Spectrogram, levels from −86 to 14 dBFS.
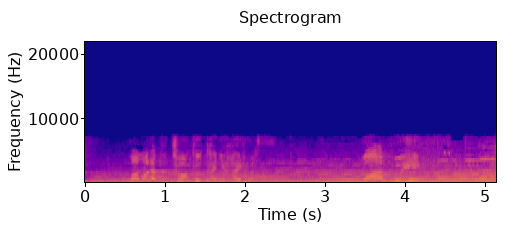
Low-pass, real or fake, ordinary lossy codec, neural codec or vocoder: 7.2 kHz; real; none; none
